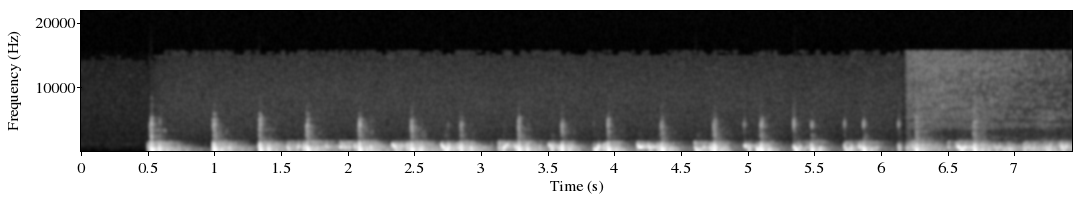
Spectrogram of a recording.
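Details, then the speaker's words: Simulated fetal heart rate sound on a portable CTG/NST monitor, made by tapping the FHR probe for a dummy test demonstration: rapid, rhythmic whooshing thumps around 150 a minute. "i am using an alternate probe over here to demonstrate a dummy test to you so i am starting the test using the start button now i take the fhr pro and i try to create a heartbeat sound"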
